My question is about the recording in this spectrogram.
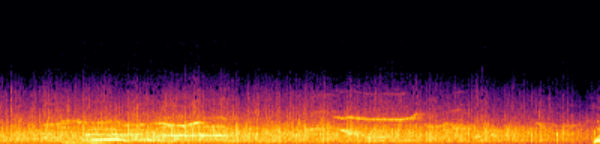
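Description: Live audience applauding and laughing after a punchline, with individual voices rising out of the crowd noise. It tapers off near the end.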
